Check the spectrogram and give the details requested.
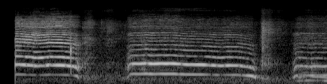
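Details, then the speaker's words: A three-week-old boy cries loudly in long, high-pitched wails with brief breaths between them during a chiropractic visit. He is unsettled for about an hour and a half, straight after a bottle, and his parent calls it an uncomfortable cry. "he's on settled for about an hour and a half after a bottle so he's unsettled pretty much straight after eating yeah Australia it's really uncomfortable cry is that"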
